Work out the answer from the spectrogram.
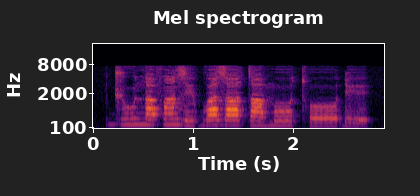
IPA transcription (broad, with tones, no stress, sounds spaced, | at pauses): d͡ʒ uː˦ n a˦ f ã˦ z ɪ˨ ɡʷ a˦ z a˦ t a˦˨ m oː˦ tʰ oː˨ ɗ ɪ˨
